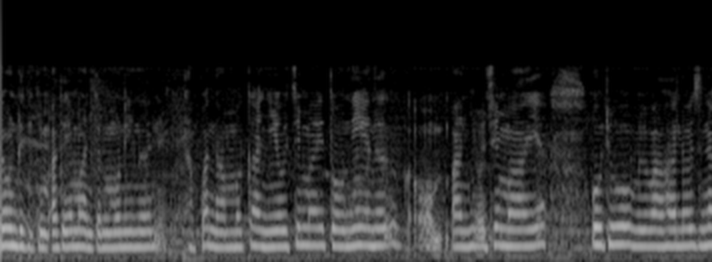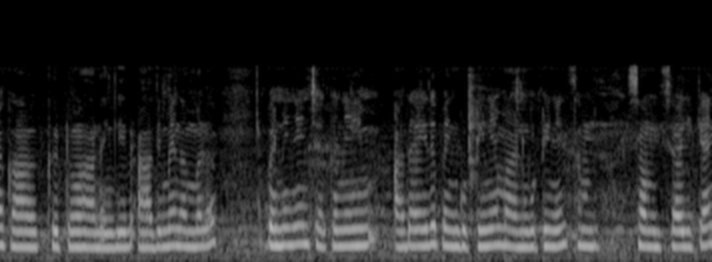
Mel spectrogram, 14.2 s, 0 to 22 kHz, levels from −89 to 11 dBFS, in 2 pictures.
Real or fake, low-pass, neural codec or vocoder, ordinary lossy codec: fake; none; codec, 16 kHz, 16 kbps, FreqCodec, larger model; none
